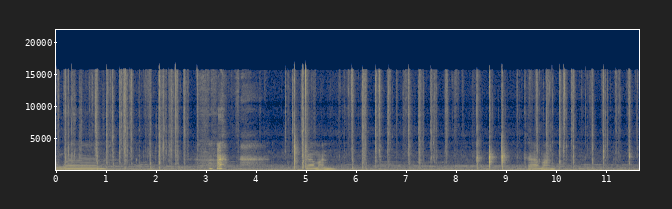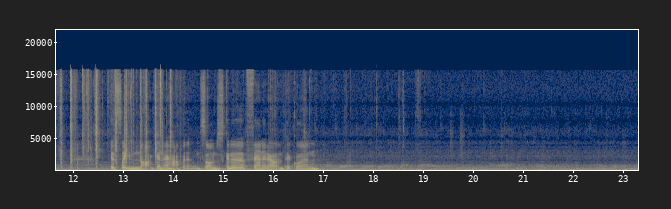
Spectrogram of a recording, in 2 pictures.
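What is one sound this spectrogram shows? Playing cards rustle and flick as they are handled.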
